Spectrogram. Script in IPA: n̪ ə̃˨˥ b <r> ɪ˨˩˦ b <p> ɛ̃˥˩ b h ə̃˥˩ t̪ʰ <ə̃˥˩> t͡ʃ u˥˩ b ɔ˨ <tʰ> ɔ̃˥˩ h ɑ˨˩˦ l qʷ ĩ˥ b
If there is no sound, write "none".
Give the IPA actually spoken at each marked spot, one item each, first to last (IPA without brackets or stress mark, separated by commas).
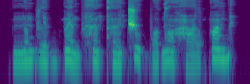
l, p, ə̃˨˩˦, d̪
